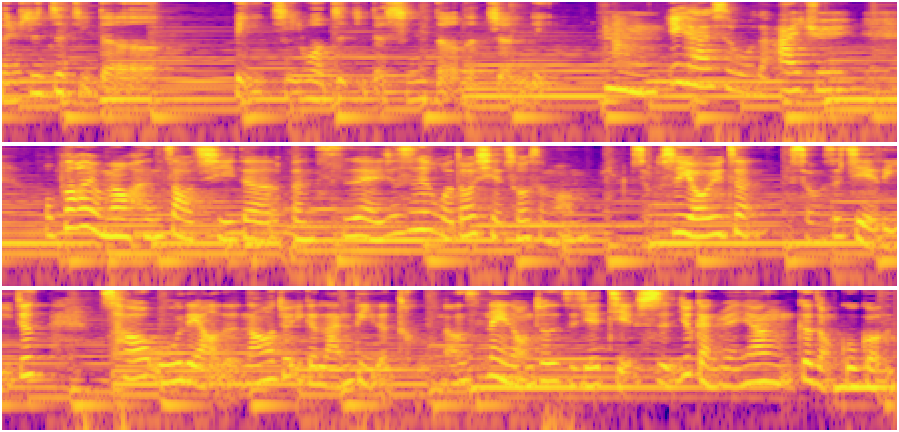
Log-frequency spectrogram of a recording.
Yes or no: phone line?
no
